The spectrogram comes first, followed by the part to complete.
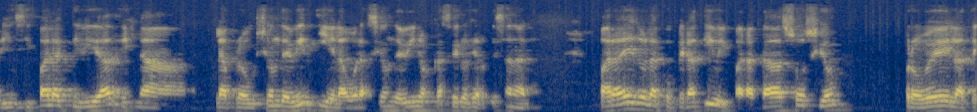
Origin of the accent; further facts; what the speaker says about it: Mendoza, Argentina; porque somos del Valle de Uco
